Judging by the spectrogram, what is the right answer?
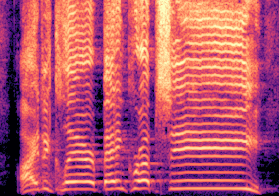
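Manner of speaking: shrill, very high, loud yell. Retelling a TV scene of a character announcing bankruptcy: imitating Michael Scott yelling. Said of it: "and he yelled".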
